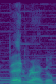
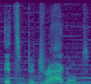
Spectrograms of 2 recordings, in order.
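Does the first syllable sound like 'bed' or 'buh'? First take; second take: bed; buh. First: The first syllable sounds like the word 'bed'. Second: The first syllable is a weak 'buh' sound. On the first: The speaker calls it wrong. "like your hair got messed up in bed" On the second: The speaker calls it right. "It's bedraggled, dude"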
